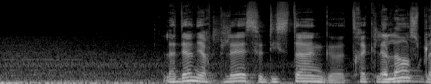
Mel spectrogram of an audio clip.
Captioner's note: speaking French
